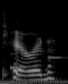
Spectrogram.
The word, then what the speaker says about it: Cairn: Camber, Cairn, pronounced Karen.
